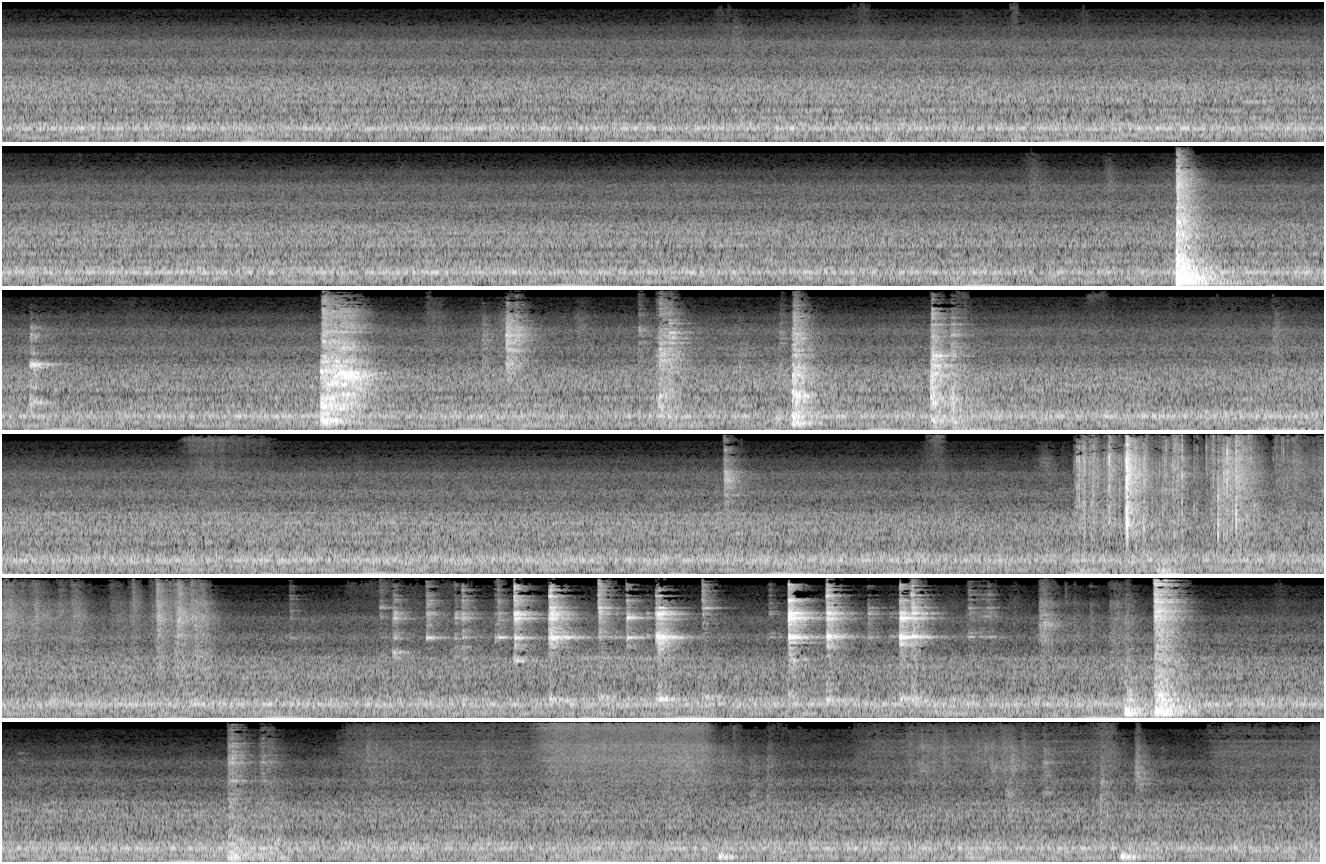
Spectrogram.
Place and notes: Rodelbergweg, Baumschulenweg, Berlin, Deutschland - Küche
